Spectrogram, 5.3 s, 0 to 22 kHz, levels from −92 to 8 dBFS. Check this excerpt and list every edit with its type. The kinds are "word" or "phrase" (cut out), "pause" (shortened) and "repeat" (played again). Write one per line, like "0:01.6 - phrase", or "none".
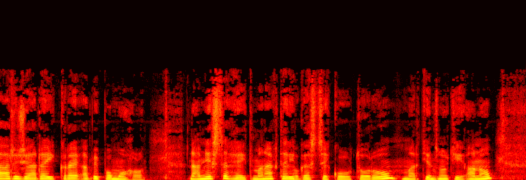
0:01.8 - pause
0:02.9 - word
0:04.4 - word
